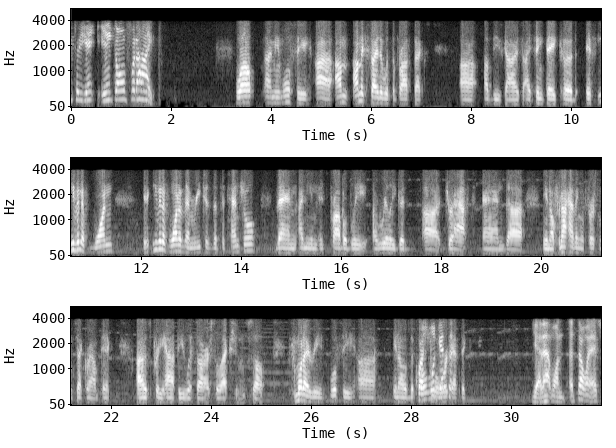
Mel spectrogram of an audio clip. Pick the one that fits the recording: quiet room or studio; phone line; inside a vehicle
phone line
